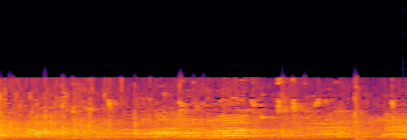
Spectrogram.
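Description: Game sound from a basketball court in a gym: a ball bouncing on the hardwood and players moving, under a steady wash of voices in the hall.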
